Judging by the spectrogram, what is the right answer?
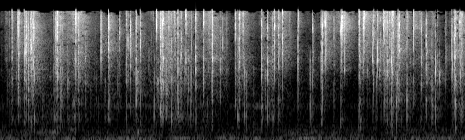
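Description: Foil-lined plastic fruit snack pouch crinkling as it is handled and torn open by hand, an irregular run of crackles and rustles.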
